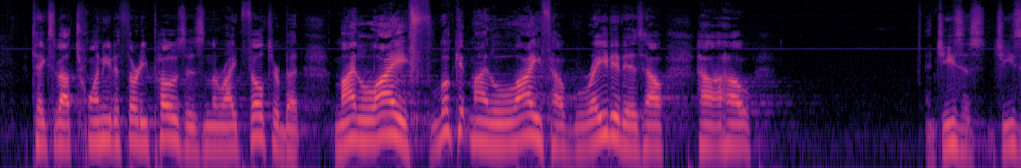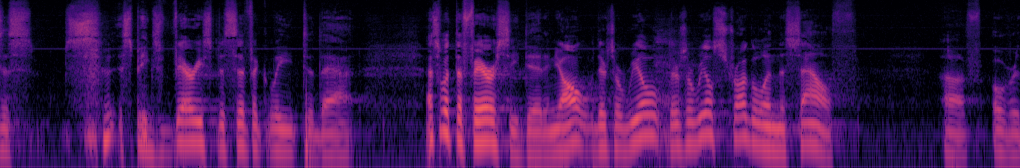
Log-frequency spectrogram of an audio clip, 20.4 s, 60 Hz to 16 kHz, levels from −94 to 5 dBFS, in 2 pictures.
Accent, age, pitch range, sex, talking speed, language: American, 50-69, 120-160 Hz, male, 150 wpm, English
